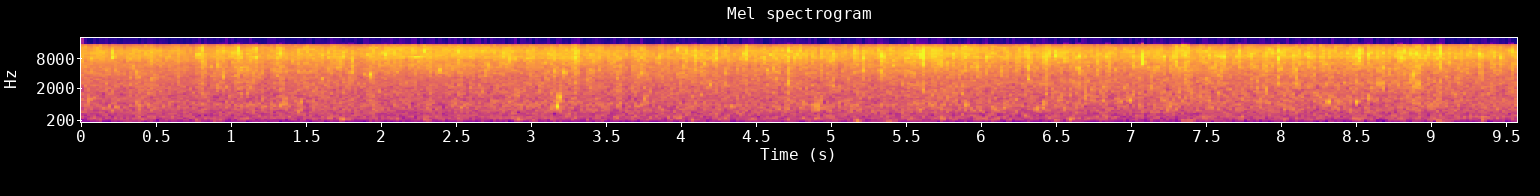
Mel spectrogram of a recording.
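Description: Small mountain river rushing steadily over rocks.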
